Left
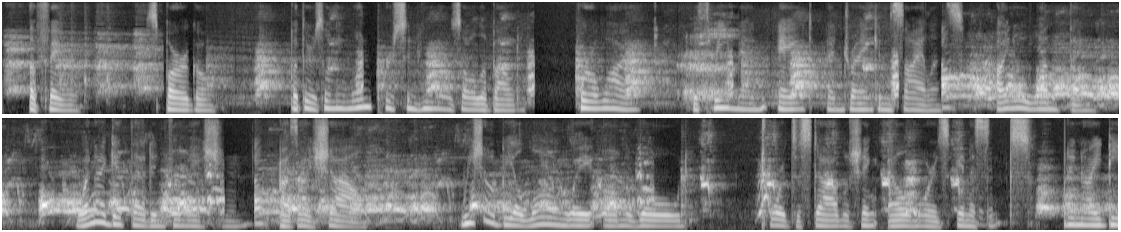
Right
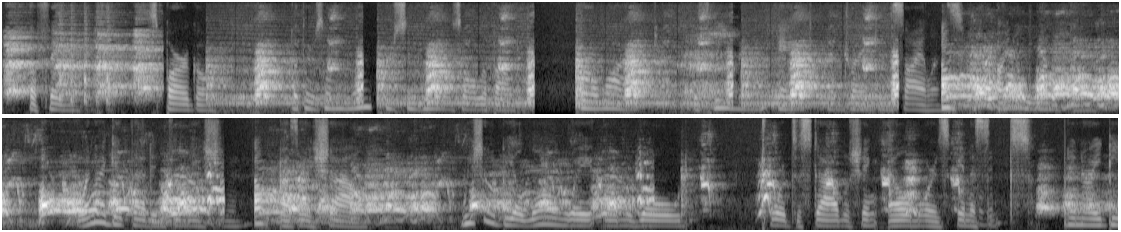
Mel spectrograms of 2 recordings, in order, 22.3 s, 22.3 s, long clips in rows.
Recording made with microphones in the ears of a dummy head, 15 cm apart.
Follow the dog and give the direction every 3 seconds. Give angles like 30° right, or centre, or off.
70° right, 60° right, 40° right, centre, 30° left, 50° left, 60° left, 60° left.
